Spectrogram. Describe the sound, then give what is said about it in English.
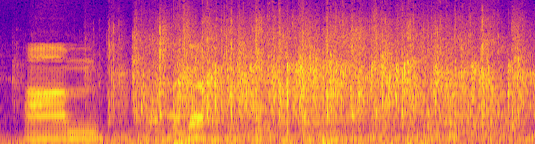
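A brief voiced cheer gives way to loud, sustained audience applause at a meeting, greeting the news that London has been accepted as a candidate city for the Olympic bid; dense overlapping clapping from a large crowd carries on steadily to the end. “You may well clap, but this has enormous ramifications for this meeting tonight,”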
